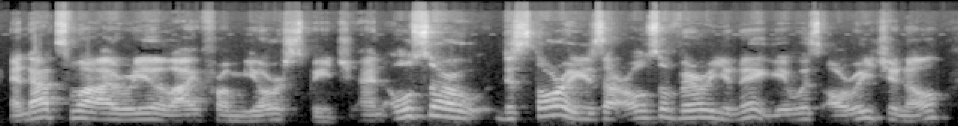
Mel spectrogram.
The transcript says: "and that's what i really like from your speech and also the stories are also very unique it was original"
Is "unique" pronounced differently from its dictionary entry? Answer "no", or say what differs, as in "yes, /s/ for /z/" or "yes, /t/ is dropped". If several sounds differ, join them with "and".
no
